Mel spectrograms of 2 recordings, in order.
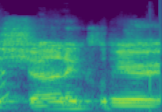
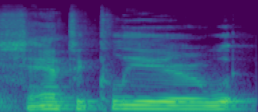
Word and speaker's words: Chanticleer: you about your school this is how you pronounce it so the shauna clear it's a fighting chicken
